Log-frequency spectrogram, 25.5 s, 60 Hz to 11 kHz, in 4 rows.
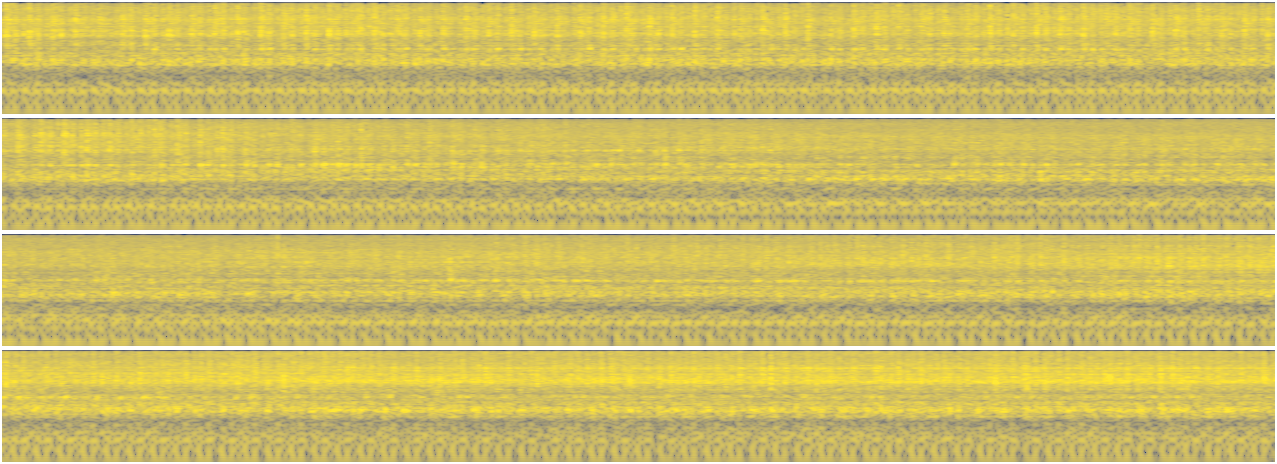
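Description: The 1968 Corvette's 1972 LT-1 350 V8 idling steadily.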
